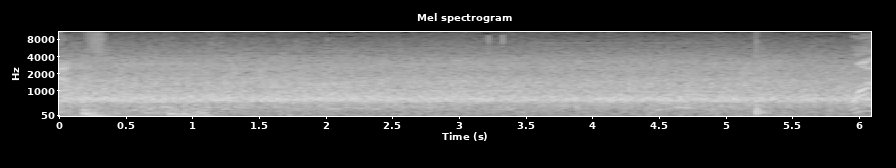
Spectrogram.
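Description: Steady, loud stadium crowd roar during a Michigan versus Penn State football game as fans rally behind the defense on a big third down, a dense continuous wash of cheering with a few sharp slams.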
